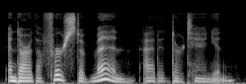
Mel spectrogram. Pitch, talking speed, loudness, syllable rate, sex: 155 Hz, 195 wpm, -18 LUFS, 5.4 syllables/s, female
